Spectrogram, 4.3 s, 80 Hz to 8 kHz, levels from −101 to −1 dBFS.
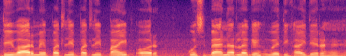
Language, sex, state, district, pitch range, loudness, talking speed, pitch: Hindi, male, Jharkhand, Palamu, 140-155 Hz, -18 LUFS, 195 wpm, 150 Hz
